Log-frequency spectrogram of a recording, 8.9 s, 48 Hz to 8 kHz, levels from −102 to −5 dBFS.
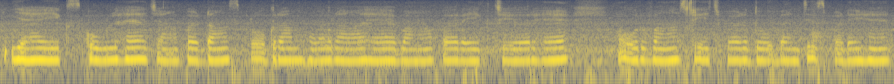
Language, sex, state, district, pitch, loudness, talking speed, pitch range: Hindi, female, Punjab, Fazilka, 205 Hz, -17 LUFS, 160 wpm, 200-210 Hz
